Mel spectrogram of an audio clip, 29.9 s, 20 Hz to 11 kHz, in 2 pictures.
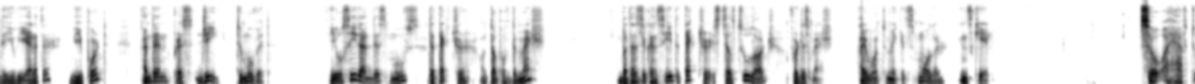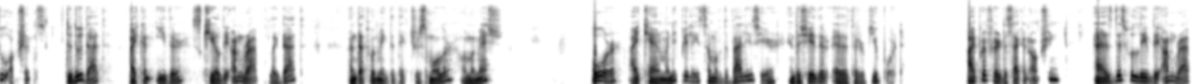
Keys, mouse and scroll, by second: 3.0 g, 11.8-12.6 scroll up 2, 12.6-14.1 shift+middle drag, 14.1-16.0 scroll down 1, 16.0 scroll down 1, 16.3 middle click, 16.7-18.1 scroll up 1, 18.1 s, 25.7-26.0 scroll up 2.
